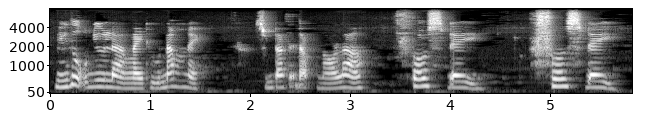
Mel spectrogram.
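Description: A woman's voice: mid-range voice, fairly even intonation, a little fast, fairly bright tone. A woman teaching an English exam review lesson, patient and repetitive, often checking that students understand. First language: Vietnamese. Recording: dull lo-fi recording.

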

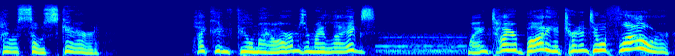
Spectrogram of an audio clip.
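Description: A woman's voice: sits high, expressive, normal speed, faint music behind. A woman voicing a childlike male talking flower, bitter and scheming, in a dramatic cartoon fan dub. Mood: wistful.

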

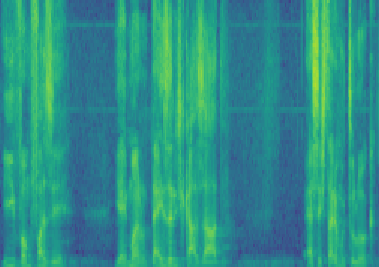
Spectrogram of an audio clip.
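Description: A man's voice: a little high, brisk, creaky, a bit bright, slightly rough. A man in his thirties with a Brazilian Portuguese accent, a podcast guest telling stories in a slangy, emphatic casual chat. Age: 30s. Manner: slangy, emphatic, keeps saying "mano".

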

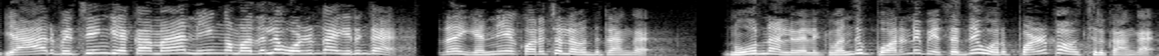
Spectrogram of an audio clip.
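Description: A bossy young village wife fires off orders in a very high, fast voice, as a woman acts her out. Her tone is bright and sharp. She retorts quickly in a cartoon scene. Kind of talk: cartoon voice acting.

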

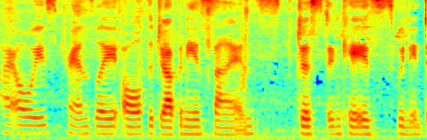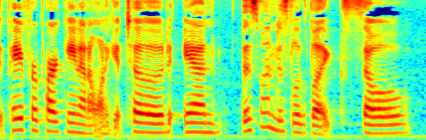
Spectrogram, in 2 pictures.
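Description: Low-voiced young woman gushing about a hike. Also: steady tone, normal speed, few pauses, slight background noise, rough recording. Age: young adult. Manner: upbeat, gushing, lots of "like". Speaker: travel vlogger. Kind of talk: casual travel vlog narration.

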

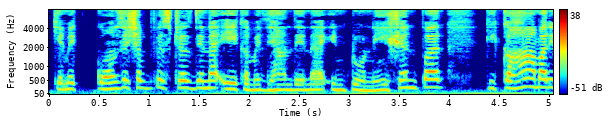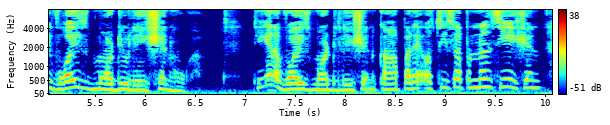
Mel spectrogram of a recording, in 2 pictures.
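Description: Woman, Indian accent, middle-aged English teacher, slow stretched-out model words, mellow husky voice. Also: medium pitch, dry recording. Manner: slow, drawn-out model words, repeated for practice. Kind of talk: pronunciation lesson.

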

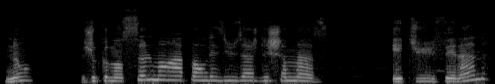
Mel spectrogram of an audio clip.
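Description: An actor playing a humble, earnest alien apprentice priest in a video game, deferential and apologetic. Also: male voice, high voice, moderate pace, no echo, soft background music, lightly acted. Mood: hesitant, respectful. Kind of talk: French video game dub acting.

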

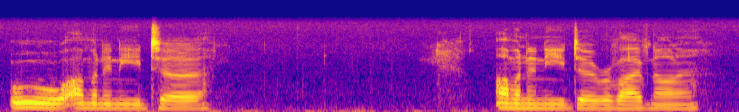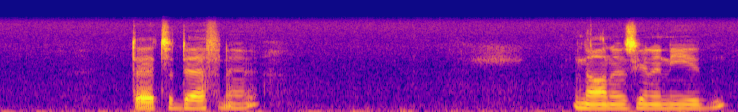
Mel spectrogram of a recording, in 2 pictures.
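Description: A man's voice: fairly high pitch, creaky, a bit bright. A man casually commentating his own game playthrough in a chatty way, reading the on-screen text aloud. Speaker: let's play host.

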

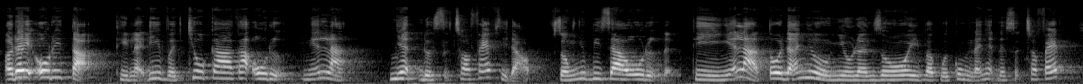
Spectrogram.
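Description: Female teacher, a little high, reads examples slowly, then explains them and checks in with learners. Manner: often asks "right?" to check in with learners. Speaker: Japanese teacher. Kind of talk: vocabulary lesson.

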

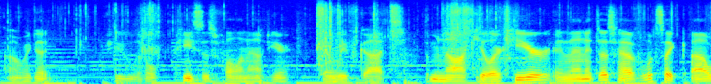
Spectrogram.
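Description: A man casually reviewing gear he unboxes at a table, talking in a halting way with many fillers. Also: low voice. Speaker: product reviewer. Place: indoors at a table.

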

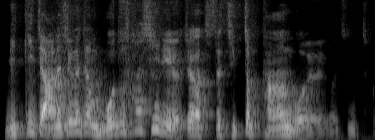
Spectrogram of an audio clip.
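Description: A man's voice: mid-range voice, big pitch swings, quick pace. A young man giving a personal testimony in a conversation, repeating himself and trailing off with many fillers. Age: young adult. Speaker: guest, former church member.

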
